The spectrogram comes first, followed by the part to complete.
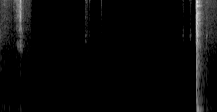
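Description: Two short clicks with near silence between them, a faint one just after the start and a louder one near the end. They come from a metal tool working at a plastic part of a diecast model car.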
